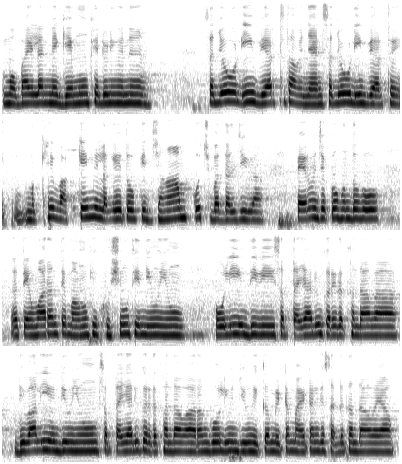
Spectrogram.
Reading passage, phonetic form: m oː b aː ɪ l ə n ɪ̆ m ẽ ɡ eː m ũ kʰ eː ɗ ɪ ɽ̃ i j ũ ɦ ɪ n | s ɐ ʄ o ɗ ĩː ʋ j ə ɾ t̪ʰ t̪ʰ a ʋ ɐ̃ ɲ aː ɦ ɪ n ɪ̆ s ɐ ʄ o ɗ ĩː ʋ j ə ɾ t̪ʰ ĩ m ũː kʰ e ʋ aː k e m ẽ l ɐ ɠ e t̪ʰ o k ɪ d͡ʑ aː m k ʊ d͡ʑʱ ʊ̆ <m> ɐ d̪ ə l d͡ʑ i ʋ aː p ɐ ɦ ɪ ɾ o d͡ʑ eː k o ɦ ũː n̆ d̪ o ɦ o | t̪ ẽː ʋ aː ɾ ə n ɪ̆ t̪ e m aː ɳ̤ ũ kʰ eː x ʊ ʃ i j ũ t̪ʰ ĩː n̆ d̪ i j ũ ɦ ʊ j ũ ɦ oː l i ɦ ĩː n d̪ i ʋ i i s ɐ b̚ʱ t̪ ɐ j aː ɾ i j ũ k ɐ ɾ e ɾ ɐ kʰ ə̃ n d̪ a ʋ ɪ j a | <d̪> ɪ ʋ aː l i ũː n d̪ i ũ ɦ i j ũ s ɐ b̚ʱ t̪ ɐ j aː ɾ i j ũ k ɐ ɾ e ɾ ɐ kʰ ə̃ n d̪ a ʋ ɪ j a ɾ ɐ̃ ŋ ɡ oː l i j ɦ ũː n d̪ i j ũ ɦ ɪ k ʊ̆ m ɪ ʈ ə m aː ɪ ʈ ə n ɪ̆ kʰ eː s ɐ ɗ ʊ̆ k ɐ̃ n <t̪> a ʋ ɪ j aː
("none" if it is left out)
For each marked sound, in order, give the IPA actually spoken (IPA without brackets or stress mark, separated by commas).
b, d̪, d̪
